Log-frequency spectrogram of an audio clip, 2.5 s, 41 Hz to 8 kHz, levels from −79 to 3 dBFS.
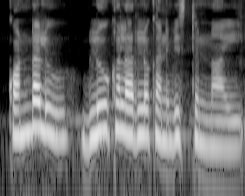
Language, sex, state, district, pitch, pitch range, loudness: Telugu, female, Telangana, Hyderabad, 200 Hz, 180-220 Hz, -16 LUFS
